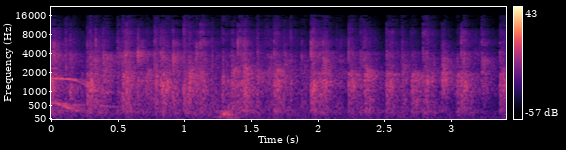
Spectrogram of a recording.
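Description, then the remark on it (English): A crowd breaks into steady, loud applause, many hands clapping at once in a dense, continuous patter that holds for a few seconds without dying down. “Clap it up, everyone.”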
